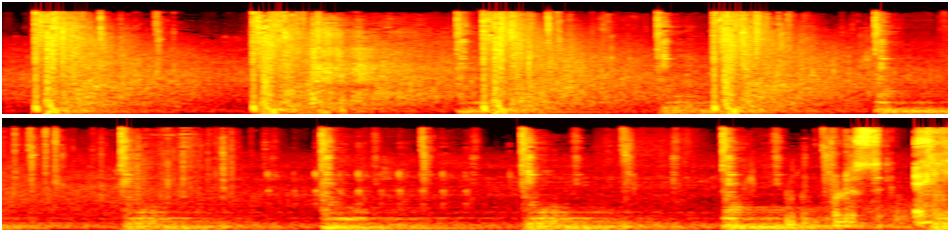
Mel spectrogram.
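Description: Sharp gunshots in Hunt: Showdown fire repeatedly, some in quick bursts and some spaced apart, loud and close, with faint voices in between.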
